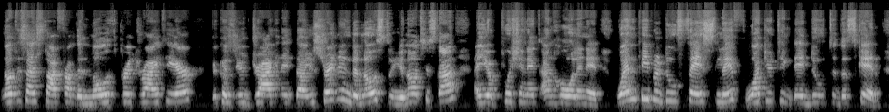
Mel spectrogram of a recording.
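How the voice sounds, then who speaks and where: High-voiced Jamaican woman giving skincare tips. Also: a little fast, hardly any pauses, low-quality recording. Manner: chatty, emphatic, repeats key points. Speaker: beauty channel host. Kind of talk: skincare tutorial to camera.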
